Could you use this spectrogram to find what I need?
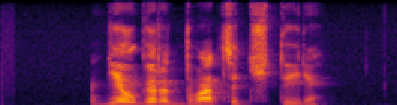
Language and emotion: Russian, neutral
